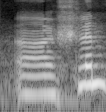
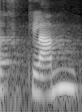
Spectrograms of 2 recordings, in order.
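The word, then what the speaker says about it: Schlemm: drain होएगा स्क्लेरा में श्लिम canal के साथ में या स्क्लैम कैनाल आप इसको कह सकते हैं, जैसा भी आप इसको प्रोनाउंस करना चाहें, अपना अपना प्रोनाउंसिएशन है, तो ये स्क्लेरा में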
